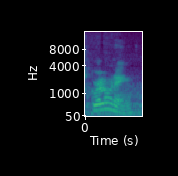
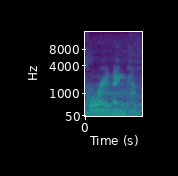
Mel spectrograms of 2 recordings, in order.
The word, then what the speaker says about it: Groening: fox wait is it greening i thought it was groaning no it's grating then why is people say grounding i don't know how that works but yeah apparently it's pronounced graining all right you like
